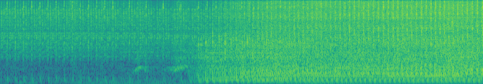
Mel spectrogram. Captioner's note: engine continues humming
